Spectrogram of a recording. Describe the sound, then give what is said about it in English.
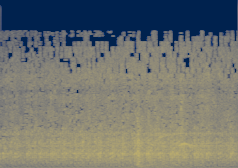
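A heavy rubbish truck rumbles steadily, its low engine drone filling the scene, with a brief hiss and clatter midway as it comes to a halt outside a house and idles. “Then the rubbish truck came by and stopped outside the house.”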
